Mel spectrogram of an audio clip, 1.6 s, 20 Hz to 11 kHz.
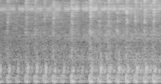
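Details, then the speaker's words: XR150 clone single-cylinder motorcycle, first start with the battery briefly charged: starts right up and settles into a steady, even thumping idle at about eight firings a second with no misses. Runs cleanly; carb issue confirmed. "Wow, that started right up. So clearly a carb issue. Now let's see. Oh yeah, that seems to run really well."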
